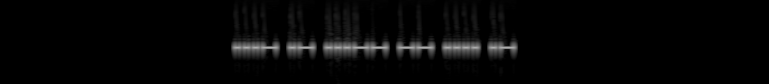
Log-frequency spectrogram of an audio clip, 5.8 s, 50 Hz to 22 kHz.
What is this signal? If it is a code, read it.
Morse code, heard as a keyed tone, about 36 wpm, 700 Hz. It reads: VA3MHA
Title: DXCC-100 Call Signs - 6 Characters - Repeated 2x - 35wpm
